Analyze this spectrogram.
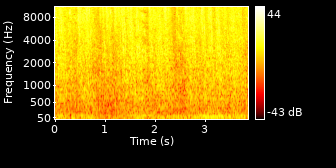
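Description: Explosions boom loudly.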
